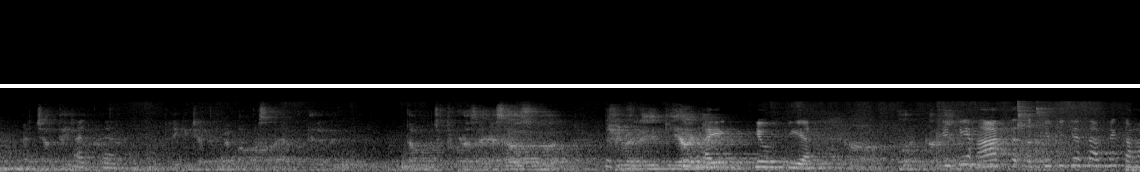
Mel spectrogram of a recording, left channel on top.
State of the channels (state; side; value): silent; left; digital silence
